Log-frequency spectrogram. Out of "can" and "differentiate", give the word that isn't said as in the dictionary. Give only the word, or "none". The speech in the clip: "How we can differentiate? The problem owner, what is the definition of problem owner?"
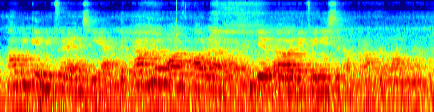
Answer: differentiate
